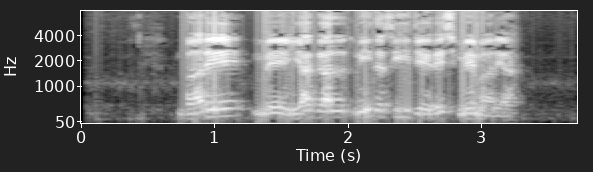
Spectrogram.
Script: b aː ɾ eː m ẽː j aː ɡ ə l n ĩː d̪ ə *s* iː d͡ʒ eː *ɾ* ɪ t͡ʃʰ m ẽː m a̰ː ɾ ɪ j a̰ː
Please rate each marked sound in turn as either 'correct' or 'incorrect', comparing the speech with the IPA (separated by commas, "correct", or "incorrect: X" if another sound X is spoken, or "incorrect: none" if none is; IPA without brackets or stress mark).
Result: correct, correct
